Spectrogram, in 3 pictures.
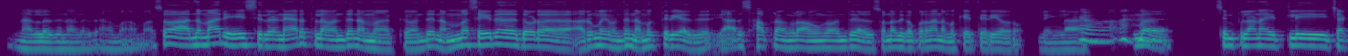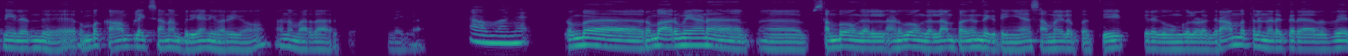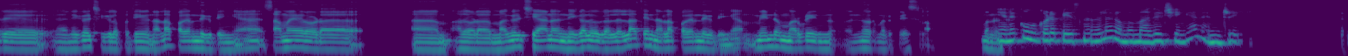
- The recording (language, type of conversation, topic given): Tamil, podcast, ஒரு குடும்பம் சார்ந்த ருசியான சமையல் நினைவு அல்லது கதையைப் பகிர்ந்து சொல்ல முடியுமா?
- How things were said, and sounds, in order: other background noise; chuckle; in English: "சிம்பிளான"; in English: "காம்ப்ளெக்ஸான"; drawn out: "ரொம்ப"; other noise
